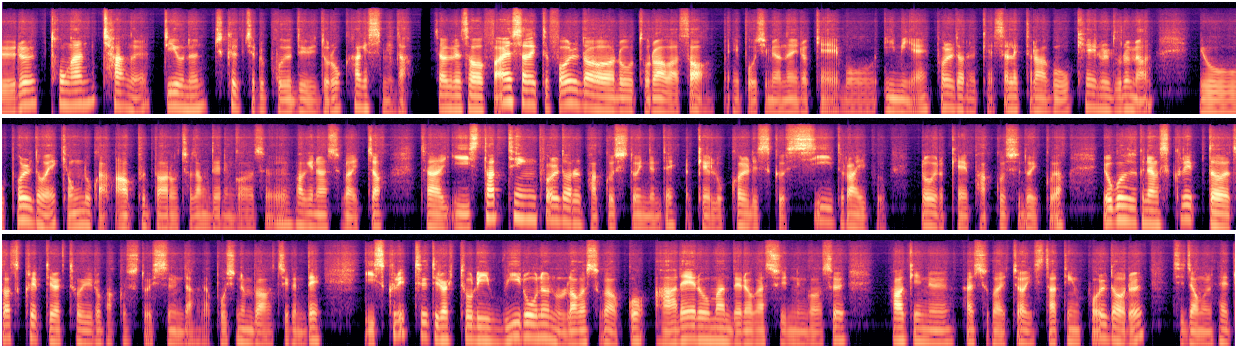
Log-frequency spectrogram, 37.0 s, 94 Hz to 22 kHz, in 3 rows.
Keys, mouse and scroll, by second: 7.0-7.6 scroll down 1, 7.6-9.2 scroll down 1, 9.2 click, 13.9 Up, 14.2 End, 14.6-16.4 typing, 16.6 ctrl+s, 17.3 F5, 20.8 click, 21.6 Return, 22.3-24.0 typing, 24.3 ctrl+s, 24.9 F5.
